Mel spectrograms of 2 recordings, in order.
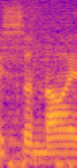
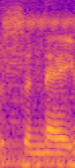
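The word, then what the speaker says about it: Sanae: sure I called her Sine for a while. Because in English, that's how you pronounce words that are spelled like that. Like A-E makes an A sound, not an I sound.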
